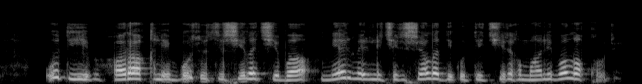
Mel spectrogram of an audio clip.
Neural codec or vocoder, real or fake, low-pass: codec, 16 kHz, 4 kbps, FunCodec, trained on LibriTTS, 50 frames a second; fake; 7.2 kHz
